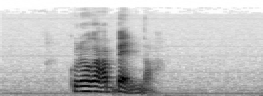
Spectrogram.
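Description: A young woman speaks briefly and expressively through a microphone.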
